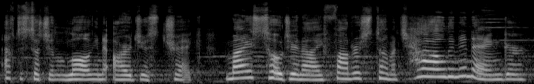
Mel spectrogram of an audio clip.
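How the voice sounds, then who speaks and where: Woman doing a vain flamboyant demon knight guy, high n loud, super grand, echoey hall sound. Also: normal speed, faint music behind, lightly acted. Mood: menacing, showy. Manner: theatrical, grandiose. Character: flamboyant male peacock-unicorn demon knight, vain and menacing. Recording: reverberant hall-like room sound.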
